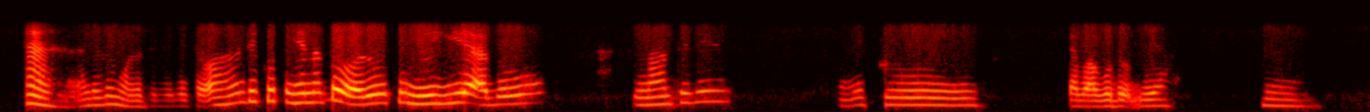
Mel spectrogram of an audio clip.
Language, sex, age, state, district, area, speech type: Santali, female, 30-45, West Bengal, Birbhum, rural, conversation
